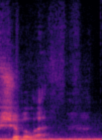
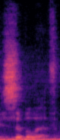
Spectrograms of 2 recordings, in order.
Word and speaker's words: shibboleth: was this idea of shibboleth. And they would pronounce it, they wouldn't say the sh part of it, they would just say sibboleth.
